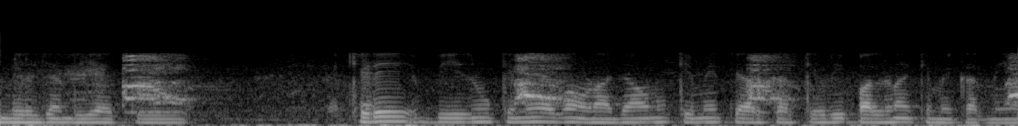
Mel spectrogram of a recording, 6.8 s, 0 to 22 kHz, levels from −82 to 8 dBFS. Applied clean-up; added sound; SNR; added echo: none; Fowl; 5 dB; none.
